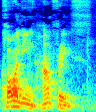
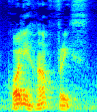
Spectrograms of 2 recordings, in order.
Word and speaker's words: Colin Humphreys: Existe um físico chamado Colin Humphreys, acho que a pronúncia certa é essa, Colin Humphreys.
